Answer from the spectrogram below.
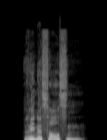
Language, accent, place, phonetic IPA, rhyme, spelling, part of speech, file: German, Germany, Berlin, [ʁənɛˈsɑ̃ːsn̩], -ɑ̃ːsn̩, Renaissancen, noun, De-Renaissancen.ogg
- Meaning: plural of Renaissance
